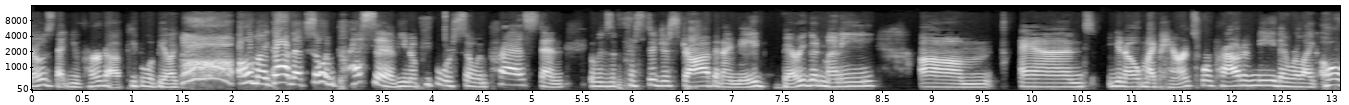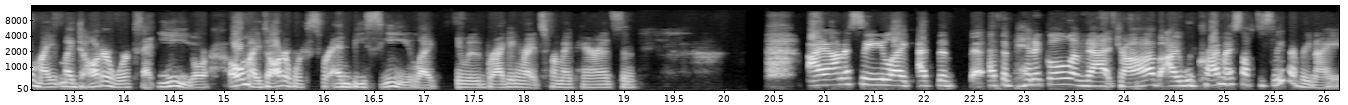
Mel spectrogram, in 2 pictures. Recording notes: sat down with me over Zoom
